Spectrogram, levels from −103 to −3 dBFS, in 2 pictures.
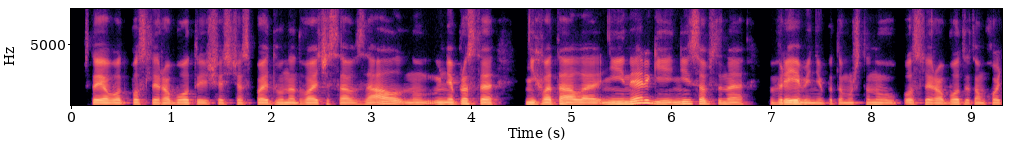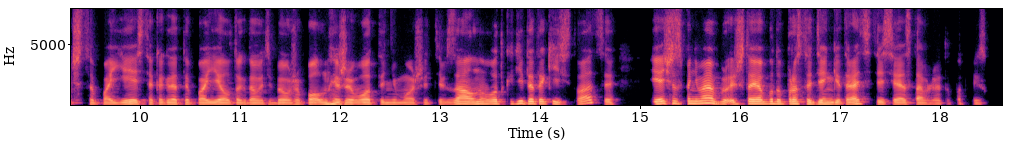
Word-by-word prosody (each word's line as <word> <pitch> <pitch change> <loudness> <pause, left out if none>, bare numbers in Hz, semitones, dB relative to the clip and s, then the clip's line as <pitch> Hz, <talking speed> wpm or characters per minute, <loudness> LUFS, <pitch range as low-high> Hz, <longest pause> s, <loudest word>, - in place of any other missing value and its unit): что - - 0
я 110 0 +6
вот 110 0 0
после 115 -1 -2
работы 115 +1 0
еще 110 +1 -5
сейчас 110 0 -7
пойду 115 +1 0
на 110 -2 +1
2 115 +1 +1
часа 115 0 -2
в 110 - -3
зал. 125 +5 +1
Ну, 115 +2 -2
мне 130 +2 +1
просто 130 -3 +1 0.3
не 130 -1 +3
хватало 125 -3 +3
ни 135 +4 +3
энергии, 150 - +3
ни, 145 +5 +1
собственно, 135 -5 -2 0.2
времени, 115 -1 +3
потому 110 +2 -5
что, 110 +2 -9
ну, 115 -3 -2
после 110 +2 -3
работы 110 +1 -1
там 110 -2 -4
хочется 110 0 -5
поесть, 130 +8 -1
а - - -4
когда 120 0 -1
ты 115 -1 -6
поел 115 0 +1
тогда, 105 0 -3
у 105 - -3
тебя 110 +2 -4
уже 110 0 -3
полный 125 +3 +1
живот, 120 0 0
ты 115 - -5
не 115 0 -4
можешь 110 0 -6
идти 115 +2 -10
в 110 - -9
зал. 145 +3 +2
Ну, 150 -1 +1
вот 155 +1 0
какие-то 165 +2 +1
такие 155 -4 -1
ситуации. 145 - -4 0.4
Я 160 +2 +4
сейчас 180 -1 -3
понимаю 185 +1 +4
п 145 -2 +1
что 140 +4 0
я 160 -1 +7
буду 155 -1 0
просто 155 -1 +1
деньги 130 -2 +1
тратить, 140 +6 0
если 115 -1 -3
я 115 - +3
оставлю 110 -1 -4
эту - - -19
подписку. 100 -1 -15
120 Hz, 215 wpm, -23 LUFS, 110-140 Hz, 0.4 s, я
